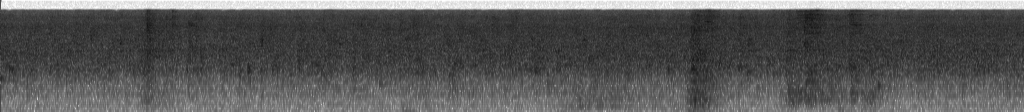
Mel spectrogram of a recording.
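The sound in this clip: Potatoes boiling in a pot of water, a steady bubbling hiss with scattered pops and a few louder splashes, heard alone without any talk.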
